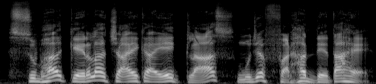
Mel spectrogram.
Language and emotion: Urdu, happy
